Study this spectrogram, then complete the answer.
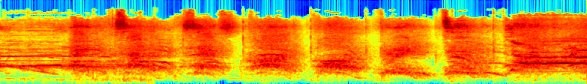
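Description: A large crowd of men and women chants loudly in rhythmic bursts.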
